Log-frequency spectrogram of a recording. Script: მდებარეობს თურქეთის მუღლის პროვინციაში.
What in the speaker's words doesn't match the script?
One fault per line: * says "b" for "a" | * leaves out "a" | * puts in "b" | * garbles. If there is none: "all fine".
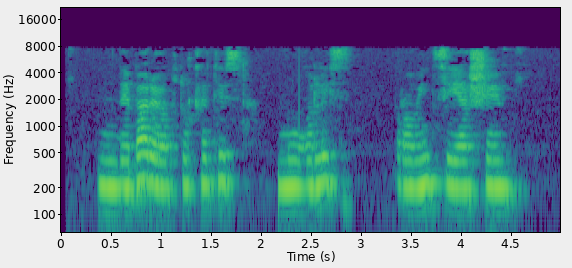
all fine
